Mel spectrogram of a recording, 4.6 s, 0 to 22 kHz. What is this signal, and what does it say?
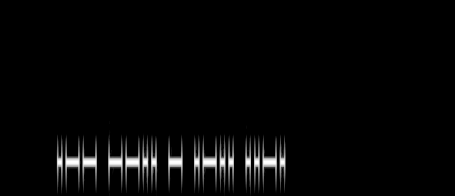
Morse code, heard as a keyed tone, about 29 wpm, 700 Hz. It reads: WZTLF
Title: Code Groups - 5 Letters - 28wpm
